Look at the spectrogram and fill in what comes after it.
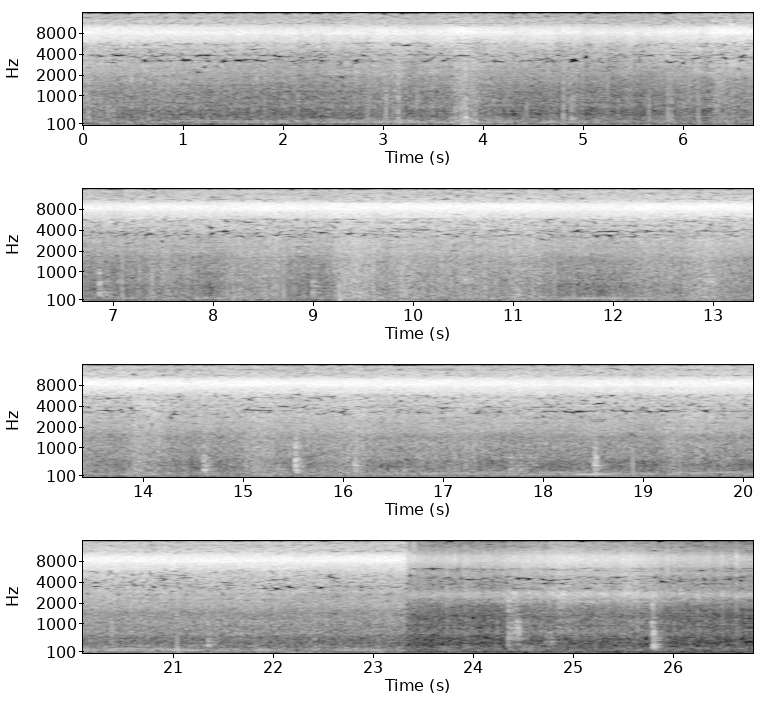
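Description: Chopped onions sizzling loudly in hot oil in a frying pan, the base of a dal tadka, with light scrapes and taps as a spatula turns them. The sizzle drops abruptly to a quieter level near the end.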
